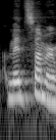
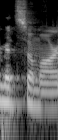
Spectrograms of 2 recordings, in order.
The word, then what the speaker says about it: Midsommar: Midsummer was just too, or Midsommar, is that the right way to pronounce it? Yeah, That one was too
